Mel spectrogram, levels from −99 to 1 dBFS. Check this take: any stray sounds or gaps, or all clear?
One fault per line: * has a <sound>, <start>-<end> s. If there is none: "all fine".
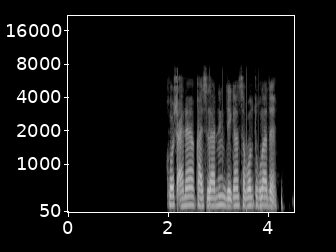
all fine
